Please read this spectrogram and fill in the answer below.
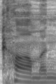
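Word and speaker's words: Kármán: The oscillation which you're getting, the wiggle is, I think it's pronounced Carmen, but that's an English pronunciation. I'm sure anybody who's German, or I suspect that's probably, I'm not sure what nationality he was, might have been Czech or something. It's probably pronounced differently.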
